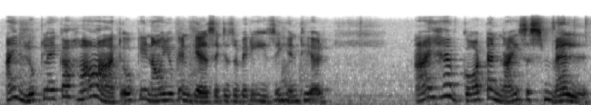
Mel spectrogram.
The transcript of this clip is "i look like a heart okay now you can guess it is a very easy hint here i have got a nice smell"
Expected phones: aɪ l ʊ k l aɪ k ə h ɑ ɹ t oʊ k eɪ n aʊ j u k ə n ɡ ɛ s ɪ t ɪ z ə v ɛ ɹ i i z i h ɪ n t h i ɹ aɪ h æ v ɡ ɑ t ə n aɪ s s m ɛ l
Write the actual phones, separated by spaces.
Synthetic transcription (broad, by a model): aɪ l ʊ k l aɪ k ə h ɑ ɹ t oʊ k eɪ n aʊ j u k ə n ɡ ɛ s ɪ t ɪ z ə v ɛ ɹ i i z i h ɪ n t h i ɹ aɪ h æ v ɡ ɑ t ə n aɪ s s m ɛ l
